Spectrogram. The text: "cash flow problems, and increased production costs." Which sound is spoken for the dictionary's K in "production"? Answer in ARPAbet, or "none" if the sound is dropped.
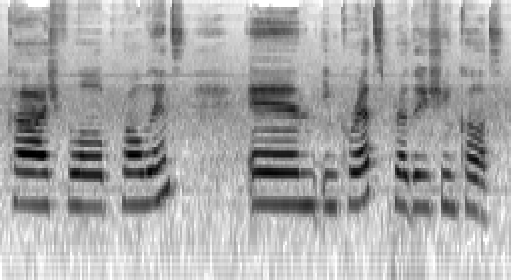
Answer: none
